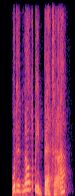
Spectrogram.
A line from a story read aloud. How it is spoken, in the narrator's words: he said a little sharply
